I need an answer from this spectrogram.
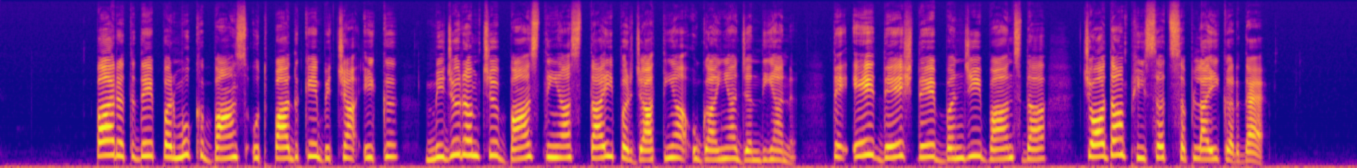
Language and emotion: Dogri, neutral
